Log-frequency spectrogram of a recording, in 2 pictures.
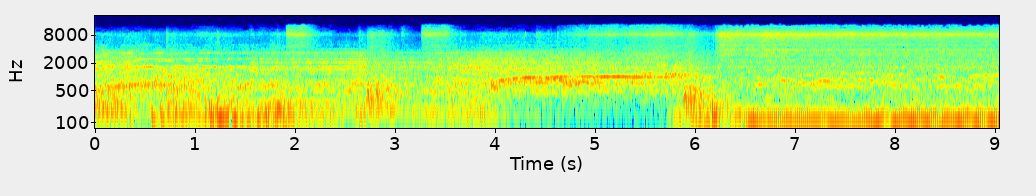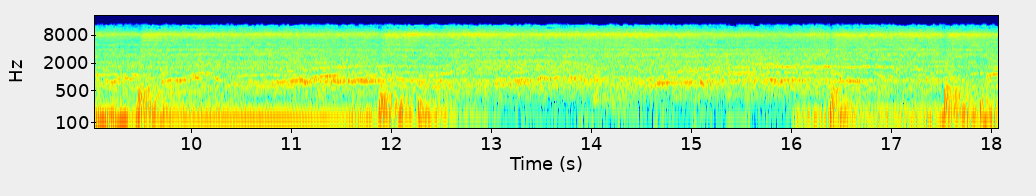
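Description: Live gospel church band music with drums and sustained bass notes, with a congregation shouting, whooping and cheering over it.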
